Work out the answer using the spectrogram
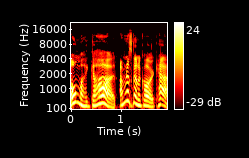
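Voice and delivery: ordinary talk, nothing marked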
